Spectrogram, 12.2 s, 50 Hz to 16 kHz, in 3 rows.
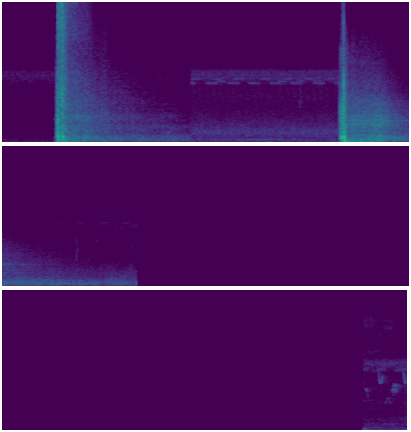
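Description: Two sharp 5.56 rifle shots (193 load) fired at 10 yards into cheap body armor, each a loud crack with a decaying outdoor echo, a few seconds apart, followed by silence and a faint noise at the very end.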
